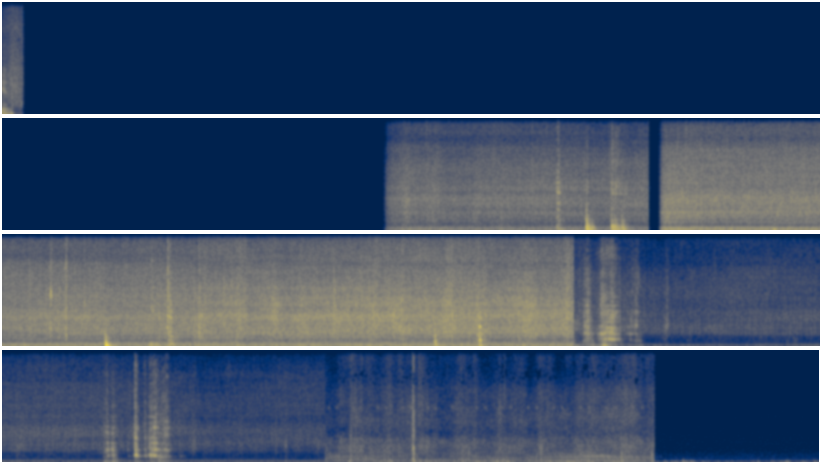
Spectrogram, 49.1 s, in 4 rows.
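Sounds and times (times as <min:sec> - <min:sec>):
food sizzling in a skillet: 0:18.0 - 0:42.8
metal spatula scraping a pan: 0:26.7 - 0:34.6, 0:38.3 - 0:39.7.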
